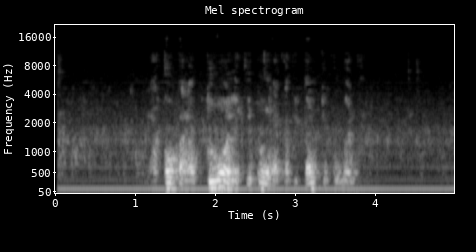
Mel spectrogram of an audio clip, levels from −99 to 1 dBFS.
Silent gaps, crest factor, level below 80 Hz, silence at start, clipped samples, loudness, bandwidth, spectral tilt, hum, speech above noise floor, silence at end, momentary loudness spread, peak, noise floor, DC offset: none; 20 dB; -54 dBFS; 1.2 s; under 0.1%; -18 LUFS; 5.6 kHz; -11 dB/octave; none; 31 dB; 1.25 s; 20 LU; -2 dBFS; -50 dBFS; under 0.1%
